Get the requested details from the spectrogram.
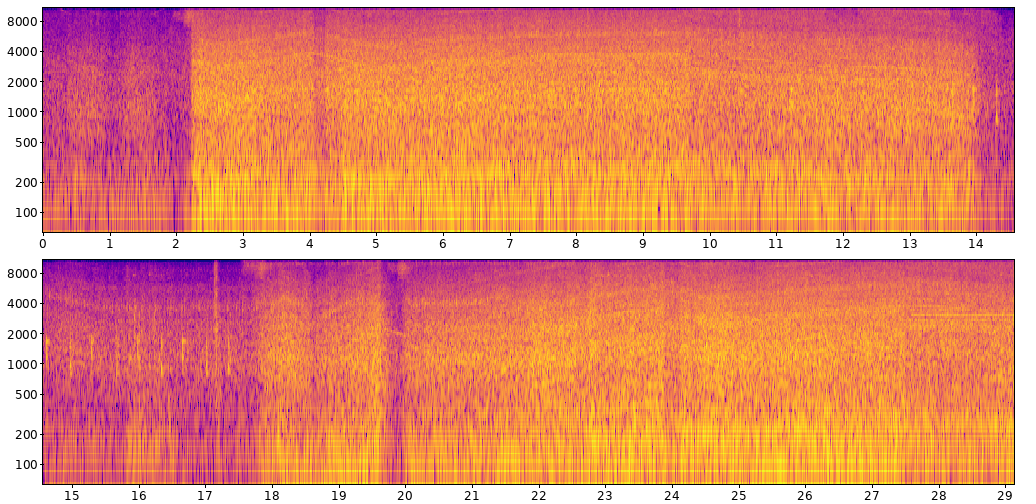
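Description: A bus engine hums and rumbles while driving.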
